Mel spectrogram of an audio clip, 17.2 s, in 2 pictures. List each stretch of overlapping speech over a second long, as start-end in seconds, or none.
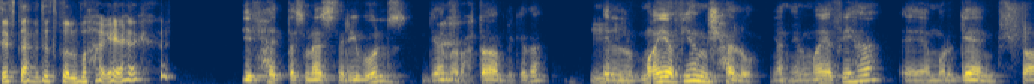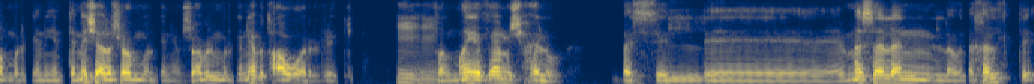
none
